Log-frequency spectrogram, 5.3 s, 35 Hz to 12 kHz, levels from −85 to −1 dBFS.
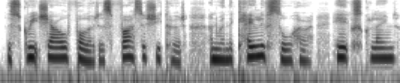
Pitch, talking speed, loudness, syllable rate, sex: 200 Hz, 190 wpm, -19 LUFS, 4.8 syllables/s, female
